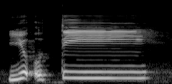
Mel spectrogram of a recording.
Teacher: حمزہ ساکن ہو تو اس کو جھٹکا دے کے پڑھا جائے گا، دیکھیں یہاں پہ واو ہے اور اوپر حمزہ ساکن۔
